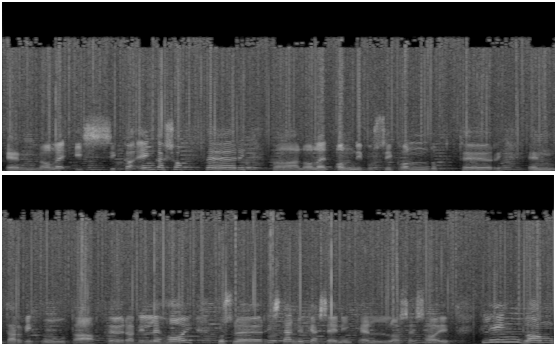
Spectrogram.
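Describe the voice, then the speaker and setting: A man playing a bossy old-time tram conductor. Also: sits high. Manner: sings, then scolds passengers in quick patter. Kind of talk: 1930s comic song with spoken patter. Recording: old archive record with music.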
